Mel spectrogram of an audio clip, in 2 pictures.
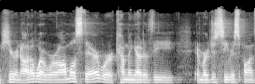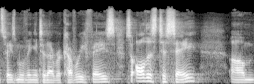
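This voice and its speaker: A man from a relief agency giving a measured update at a public meeting, with frequent pauses. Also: medium pitch. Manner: measured, bilingual, with fillers. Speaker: Red Cross representative.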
